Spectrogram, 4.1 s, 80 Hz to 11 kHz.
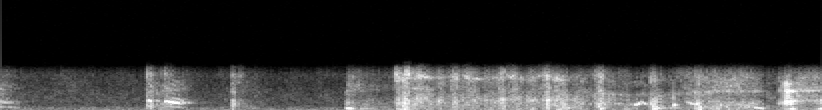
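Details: A 4-month-old infant gives three short, soft, deliberate cough-like bursts, then vocalizes: a pretend (voluntary) cough, not illness.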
